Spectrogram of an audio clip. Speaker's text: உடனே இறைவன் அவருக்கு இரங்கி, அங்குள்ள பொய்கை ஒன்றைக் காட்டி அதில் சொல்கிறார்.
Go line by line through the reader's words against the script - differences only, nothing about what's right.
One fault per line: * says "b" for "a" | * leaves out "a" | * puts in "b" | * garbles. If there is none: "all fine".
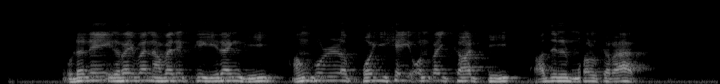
all fine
